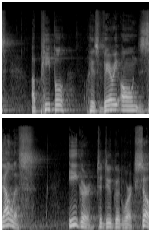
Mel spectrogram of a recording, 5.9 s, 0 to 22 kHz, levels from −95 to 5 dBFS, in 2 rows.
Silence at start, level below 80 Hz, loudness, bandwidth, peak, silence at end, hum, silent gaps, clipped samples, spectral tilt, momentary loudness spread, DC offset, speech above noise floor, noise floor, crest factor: 0 s; -62 dBFS; -28 LUFS; 16 kHz; -12 dBFS; 0 s; none; none; under 0.1%; -6.5 dB/octave; 13 LU; under 0.1%; 32 dB; -59 dBFS; 18 dB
